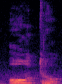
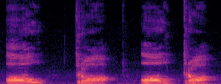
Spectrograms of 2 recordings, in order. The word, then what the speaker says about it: outro: Então invés de você pronunciar outro ou outro outro você vai ter que pronunciar como ol trót com os dois ós da palavra abertos.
